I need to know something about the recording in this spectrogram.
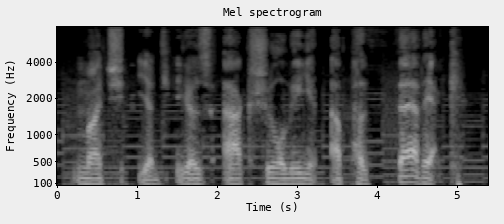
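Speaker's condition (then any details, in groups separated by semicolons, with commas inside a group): Multiple sclerosis; severe shaking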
